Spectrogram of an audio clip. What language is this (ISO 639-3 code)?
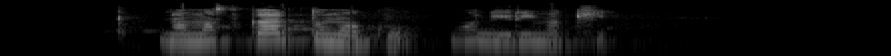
ori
